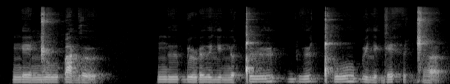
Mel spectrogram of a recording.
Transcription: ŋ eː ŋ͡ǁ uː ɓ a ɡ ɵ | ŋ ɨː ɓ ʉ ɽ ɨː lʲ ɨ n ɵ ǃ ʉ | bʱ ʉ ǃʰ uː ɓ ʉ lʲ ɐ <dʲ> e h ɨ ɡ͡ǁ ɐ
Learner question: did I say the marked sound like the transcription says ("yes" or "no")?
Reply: no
